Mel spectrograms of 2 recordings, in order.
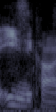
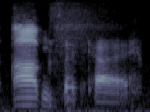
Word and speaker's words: isekai: Yeah, Isekai. Said it wrong. Isekai.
